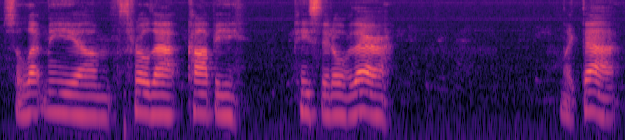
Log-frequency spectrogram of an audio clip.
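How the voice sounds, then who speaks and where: A man narrating an animation tutorial, thinking aloud as he works, with pauses and restarts. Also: medium pitch, level tone, creaky.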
